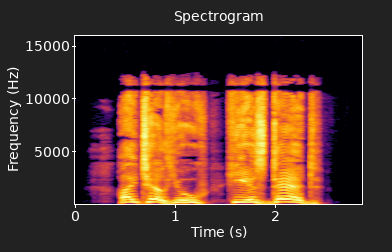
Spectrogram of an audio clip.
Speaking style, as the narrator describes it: he cried, hoarse with rage and despair

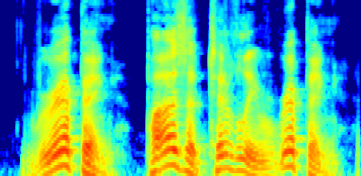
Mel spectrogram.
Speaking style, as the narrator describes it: exclaimed Mercer

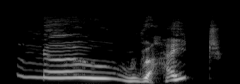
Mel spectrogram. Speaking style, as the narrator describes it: exclaimed Dr

